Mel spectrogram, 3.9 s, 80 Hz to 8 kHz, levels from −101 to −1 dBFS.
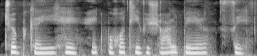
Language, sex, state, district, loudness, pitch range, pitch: Hindi, female, Madhya Pradesh, Bhopal, -17 LUFS, 210-225 Hz, 215 Hz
